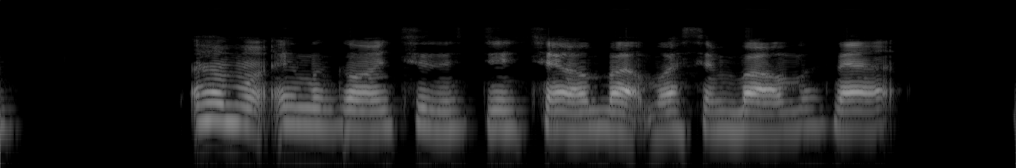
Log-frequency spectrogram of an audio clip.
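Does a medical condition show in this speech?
Yes: ALS.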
